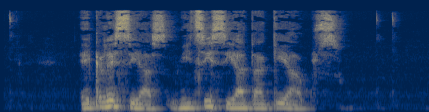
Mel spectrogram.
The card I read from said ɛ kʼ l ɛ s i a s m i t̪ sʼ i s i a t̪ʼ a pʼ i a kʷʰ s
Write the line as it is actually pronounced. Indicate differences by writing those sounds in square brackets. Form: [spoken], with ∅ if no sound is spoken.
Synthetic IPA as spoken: ɛ kʼ l ɛ s i a s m i t̪ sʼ i s i a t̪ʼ a [kʼ] i a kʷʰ s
